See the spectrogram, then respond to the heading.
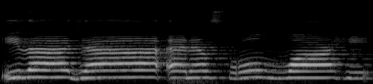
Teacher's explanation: ജാ അവിടെ ഇപ്പോൾ 4ഓ 5ഓ കൗണ്ട് നീട്ടുന്ന നിർബന്ധമാണ് കേട്ടോ. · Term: മദ് വാജിബ് മുത്തസിൽ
